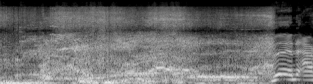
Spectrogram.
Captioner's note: Basilisk screeching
